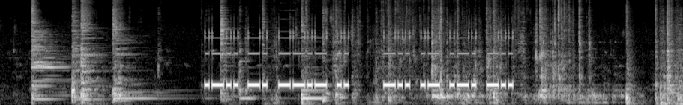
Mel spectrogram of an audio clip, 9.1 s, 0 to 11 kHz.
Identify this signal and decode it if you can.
Morse code (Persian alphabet), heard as a keyed tone, hand-sent with a paddle, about 25 wpm, 640 Hz, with kitchen noise. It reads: لنگی دارد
